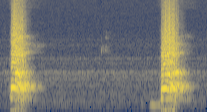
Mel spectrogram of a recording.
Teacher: They held for some time, maybe a fraction of a second, and then there's a sudden release. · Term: plosives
